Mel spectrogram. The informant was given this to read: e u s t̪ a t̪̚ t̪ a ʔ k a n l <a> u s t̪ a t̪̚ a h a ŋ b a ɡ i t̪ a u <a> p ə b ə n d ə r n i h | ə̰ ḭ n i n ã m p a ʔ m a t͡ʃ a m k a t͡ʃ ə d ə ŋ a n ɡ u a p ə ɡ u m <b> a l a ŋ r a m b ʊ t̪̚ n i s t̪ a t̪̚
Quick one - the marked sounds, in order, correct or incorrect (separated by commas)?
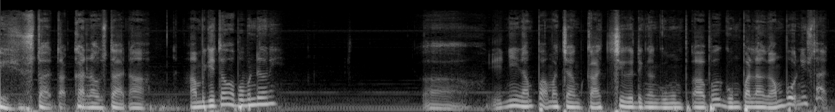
correct, correct, incorrect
